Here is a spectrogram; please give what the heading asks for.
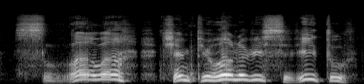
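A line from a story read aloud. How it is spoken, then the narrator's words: Sudden hoarse blind man. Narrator (Ukrainian): прохрипів раптом сліпий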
